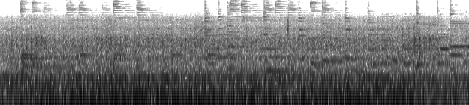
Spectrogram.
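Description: Tractor diesel engine running steadily, with background music over it.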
